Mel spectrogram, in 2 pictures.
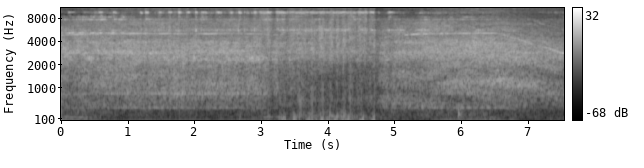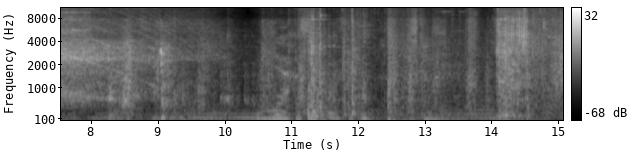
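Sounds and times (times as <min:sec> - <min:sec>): power tool running: 0:00.0 - 0:10.2.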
